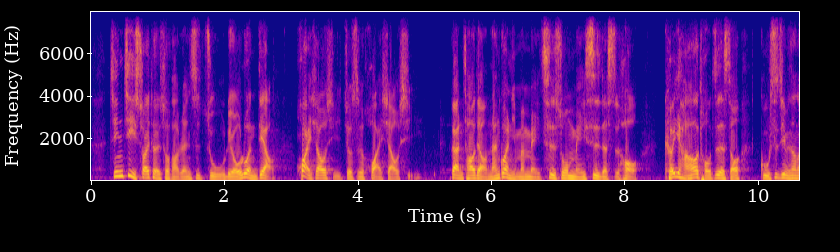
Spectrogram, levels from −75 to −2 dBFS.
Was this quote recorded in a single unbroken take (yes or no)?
yes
